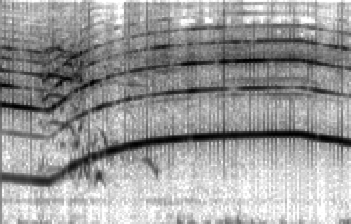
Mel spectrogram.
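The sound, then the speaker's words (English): A loud siren wails continuously, its tone sweeping upward and then holding a high, steady pitch, with a low rumble of traffic or engine noise underneath. “The only regret I have is that you couldn't really hear her yelling out over the siren.”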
